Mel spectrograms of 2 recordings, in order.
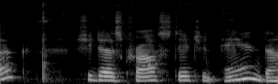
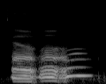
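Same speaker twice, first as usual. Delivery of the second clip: dog bark; 11 semitones higher than usual. Retold or imitated. Imitating a dog.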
